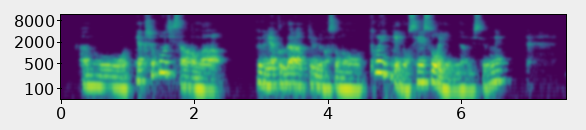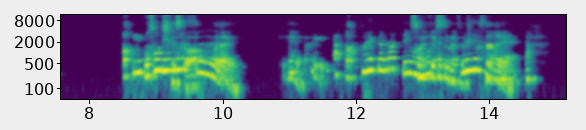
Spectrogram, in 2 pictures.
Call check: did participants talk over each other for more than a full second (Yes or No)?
Yes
